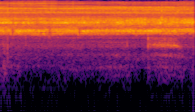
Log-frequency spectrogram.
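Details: Central AC unit: continuous high, airy hiss from the coil under the cover, refrigerant escaping under pressure; leak found at distributor tube sitting in water, system low on freon.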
